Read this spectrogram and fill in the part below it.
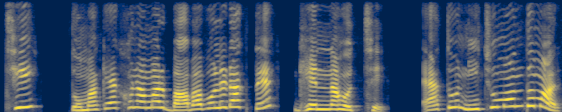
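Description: A woman playing a stubborn, hot-tempered young daughter in an audio drama, sharp and accusing. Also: very high voice, big pitch swings, measured pace, full character voice. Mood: outraged. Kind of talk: Bengali audio drama acting.

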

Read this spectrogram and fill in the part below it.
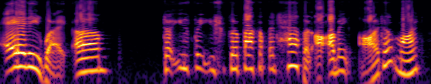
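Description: A woman's voice: on the high side, sing-song, a little fast, a bit bright, dull audio. A woman voicing a fumbling, kindly older man who keeps tripping over names, in a homemade toy roleplay. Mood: fond. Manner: hesitant, stumbling over names.

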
